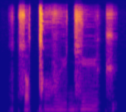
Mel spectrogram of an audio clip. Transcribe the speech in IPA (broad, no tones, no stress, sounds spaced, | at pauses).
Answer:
t͡s ɔ ǀ ɔ̤ v y d͡z y t͡ʃ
